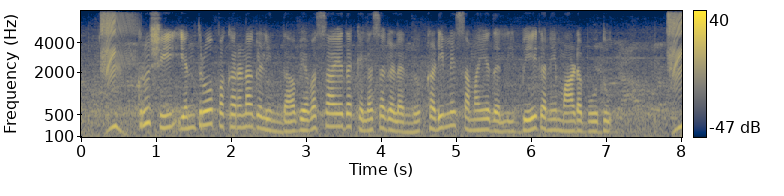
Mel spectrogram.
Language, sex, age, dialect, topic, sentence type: Kannada, female, 18-24, Mysore Kannada, agriculture, statement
